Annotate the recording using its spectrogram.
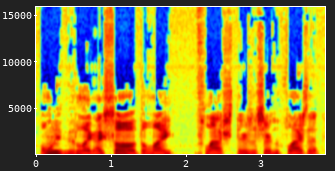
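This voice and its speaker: Drunk, slurry, rambling man with a low voice. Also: a little slow, fairly bright tone. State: drunk, slightly slurred speech. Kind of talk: casual rambling personal recording.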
